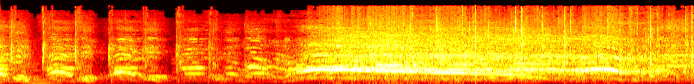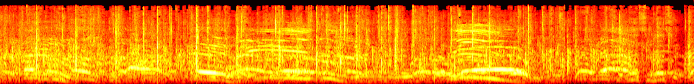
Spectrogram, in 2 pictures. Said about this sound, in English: And listen to the best crowd in the National Football League.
